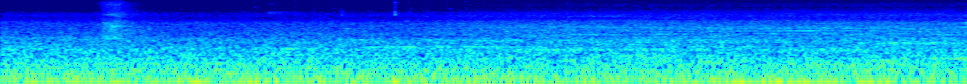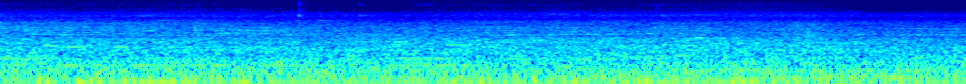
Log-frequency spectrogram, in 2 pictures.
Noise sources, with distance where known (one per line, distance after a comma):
medium-sounding engine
